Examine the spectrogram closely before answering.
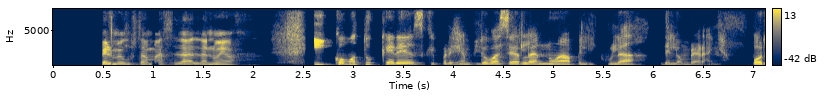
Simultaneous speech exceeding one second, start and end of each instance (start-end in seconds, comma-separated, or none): none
